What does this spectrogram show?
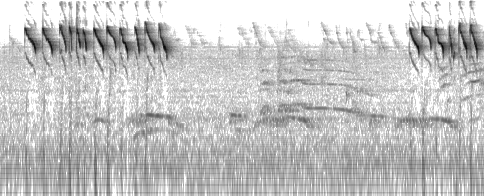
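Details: Wild Oriental white-eye singing in the morning, yellow-breasted form, a recording used to prompt other white-eyes; a fast run of high descending chirps, a long pause with faint tonal background sounds, then another rapid burst.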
